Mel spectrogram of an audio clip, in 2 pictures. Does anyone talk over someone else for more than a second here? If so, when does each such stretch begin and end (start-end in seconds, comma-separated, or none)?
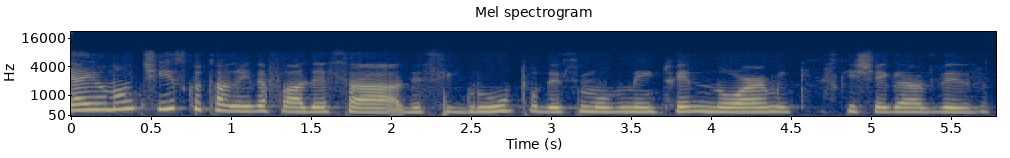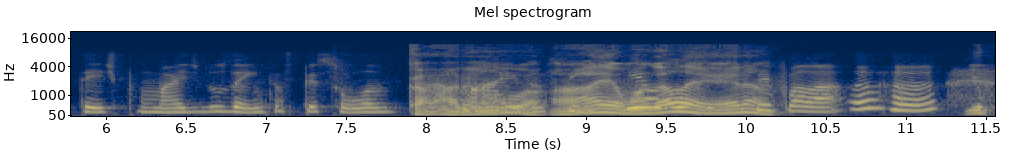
7.9-10.3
